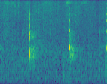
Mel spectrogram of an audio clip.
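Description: Dry-erase marker squeaking on a whiteboard as it draws underlines: two short squeaks, about half a second in and again about a second and a half in.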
